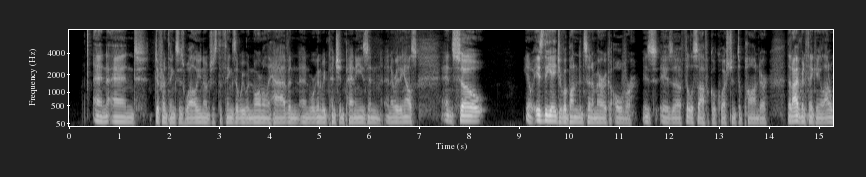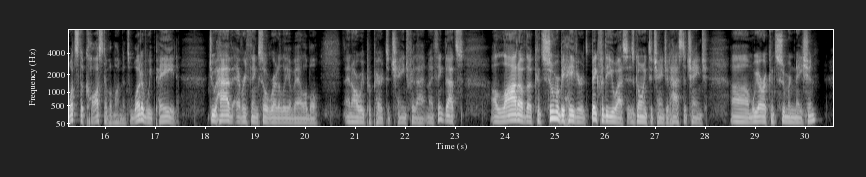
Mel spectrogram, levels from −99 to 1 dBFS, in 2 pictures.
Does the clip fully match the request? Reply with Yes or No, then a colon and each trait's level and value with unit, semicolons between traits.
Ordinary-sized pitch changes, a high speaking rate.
Yes: average, 3.1 semitones; fast, 210 wpm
